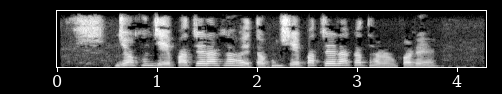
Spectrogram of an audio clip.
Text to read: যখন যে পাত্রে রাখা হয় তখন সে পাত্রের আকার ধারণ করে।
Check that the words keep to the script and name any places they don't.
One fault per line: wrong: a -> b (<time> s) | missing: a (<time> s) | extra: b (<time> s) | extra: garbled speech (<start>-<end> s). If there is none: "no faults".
no faults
